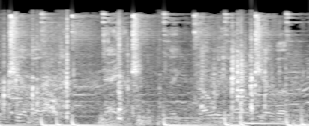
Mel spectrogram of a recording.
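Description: A hip hop beat with a deep, heavy bass. Beneath it, skateboard wheels roll on a concrete bowl.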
